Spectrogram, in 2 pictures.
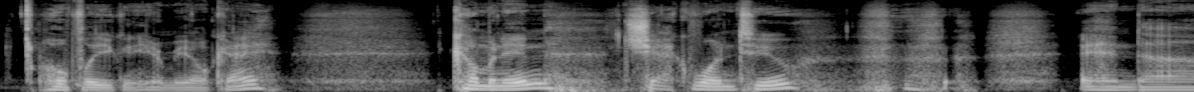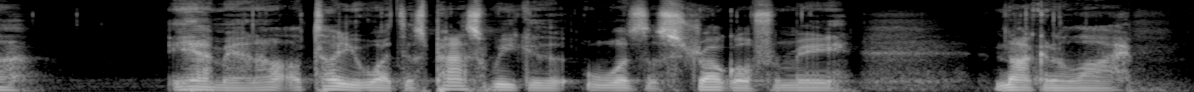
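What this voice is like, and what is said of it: Strained, under-the-weather voice. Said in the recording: “I've been a little under the weather this past week. And my voice is struggling at the moment.”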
